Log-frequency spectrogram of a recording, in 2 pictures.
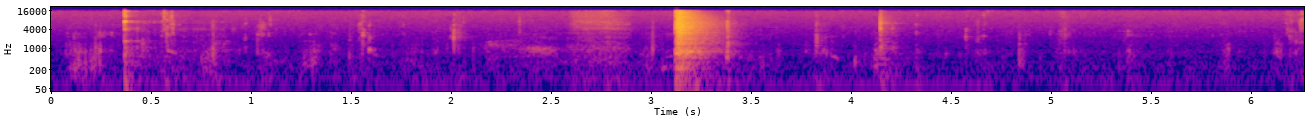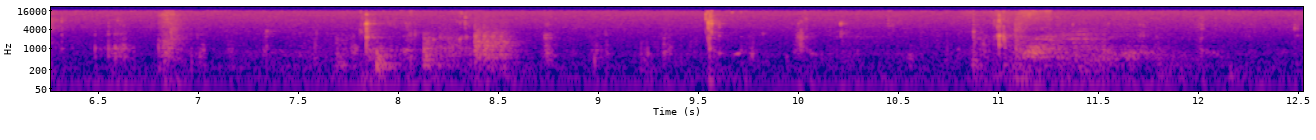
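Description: A man chewing and smacking his lips close to the microphone as he eats, with small clicks of chopsticks and spoon. One sharp, much louder click about three seconds in.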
